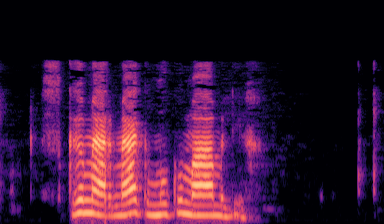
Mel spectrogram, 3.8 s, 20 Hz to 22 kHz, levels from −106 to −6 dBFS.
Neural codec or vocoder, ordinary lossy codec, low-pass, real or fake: none; MP3, 48 kbps; 7.2 kHz; real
